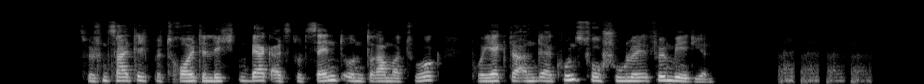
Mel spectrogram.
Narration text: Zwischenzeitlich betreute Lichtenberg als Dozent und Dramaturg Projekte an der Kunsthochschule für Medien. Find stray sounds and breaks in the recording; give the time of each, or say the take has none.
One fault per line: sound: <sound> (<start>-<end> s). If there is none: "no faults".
sound: laugh (7.8-8.7 s)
